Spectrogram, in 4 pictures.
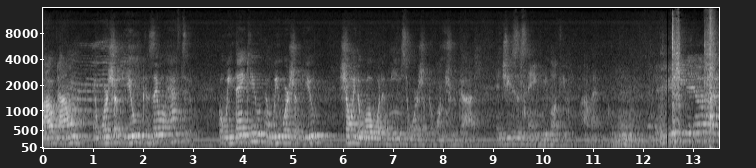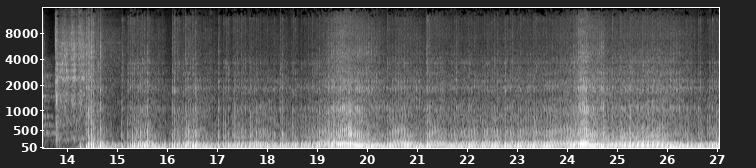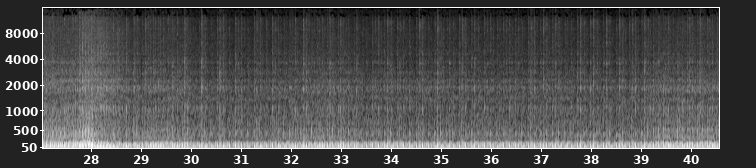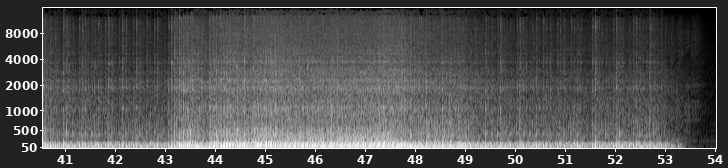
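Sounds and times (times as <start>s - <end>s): motorcycle engine revving: 13.8s - 53.4s.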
